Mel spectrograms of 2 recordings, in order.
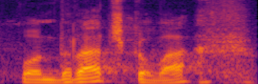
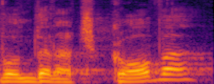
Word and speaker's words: Vondráčková: ich wissen wollte, weil es gab zwei Aussprachen Ihres Nachnamens und ich habe immer gedacht, der Akzent auf dem A muss doch bedeuten Vondratschkova. Und deswegen habe ich gedacht, nein, stimmt. Falsch, Vondratschkova? Vondratschkova.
